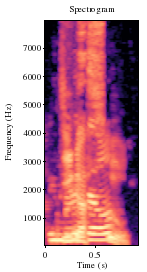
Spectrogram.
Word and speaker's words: Iguazu: Is it Iguazu? I don't know how to pronounce that. Do you know? – Iguazu. – Okay. Iguazu. – Yeah. – Iguazu. I don't know. There you go.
